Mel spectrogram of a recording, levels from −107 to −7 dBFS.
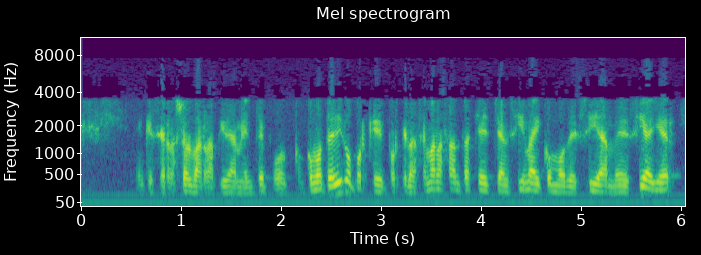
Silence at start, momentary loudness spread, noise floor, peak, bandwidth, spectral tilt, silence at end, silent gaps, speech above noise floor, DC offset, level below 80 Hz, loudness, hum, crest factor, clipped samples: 0 s; 9 LU; -44 dBFS; -4 dBFS; 6 kHz; -6.5 dB/octave; 0.1 s; none; 22 dB; under 0.1%; -56 dBFS; -22 LUFS; none; 18 dB; under 0.1%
